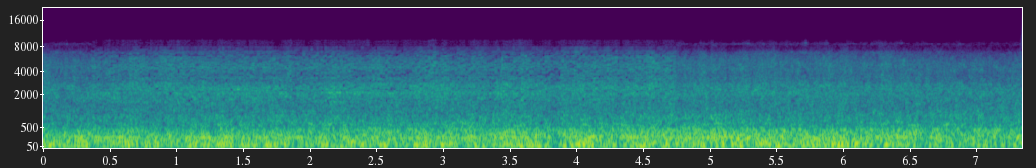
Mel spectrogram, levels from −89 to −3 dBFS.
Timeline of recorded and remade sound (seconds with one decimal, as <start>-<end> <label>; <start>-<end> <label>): 0.0-0.7 recorded; 0.7-1.2 remade; 1.2-2.5 recorded; 2.5-5.5 remade; 5.5-6.0 recorded; 6.0-6.6 remade; 6.6-7.3 recorded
